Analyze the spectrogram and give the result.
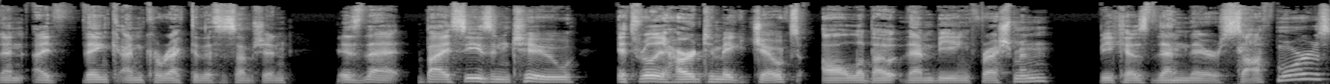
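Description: Recorded with a dry, close sound and no echo, a man speaks in a plain, everyday voice at a fairly low pitch with ordinary pitch variation. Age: 30s. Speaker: podcast co-host. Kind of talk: casual chat.

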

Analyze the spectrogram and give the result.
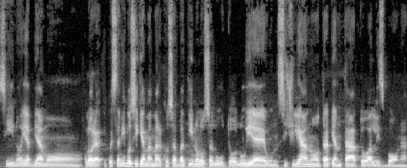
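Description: A man with a plain, everyday voice speaks at a moderate pace and fairly low pitch, with ordinary pitch variation and hardly any pauses. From Calabria, Italy. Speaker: guest. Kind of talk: casual chat. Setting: studio.

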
